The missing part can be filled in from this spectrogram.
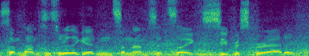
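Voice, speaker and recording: A man talking at a very fast pace with lively intonation, amid noticeable background noise and audible room echo. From Canada. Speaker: travel vlogger. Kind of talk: casual chat.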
